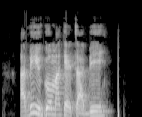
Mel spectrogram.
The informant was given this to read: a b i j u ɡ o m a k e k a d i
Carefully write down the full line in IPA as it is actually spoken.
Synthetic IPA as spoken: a b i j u ɡ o m a k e t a b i

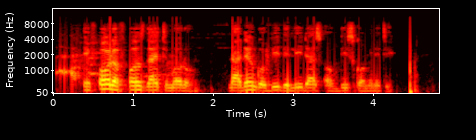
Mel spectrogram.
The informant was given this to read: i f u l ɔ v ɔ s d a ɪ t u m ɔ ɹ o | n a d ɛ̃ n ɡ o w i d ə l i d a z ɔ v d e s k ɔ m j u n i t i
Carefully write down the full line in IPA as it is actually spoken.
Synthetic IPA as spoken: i f ɔ l ɔ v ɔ s d a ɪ t u m ɔ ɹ o | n a d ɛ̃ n ɡ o b i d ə l i d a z ɔ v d i s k ɔ m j u n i t i

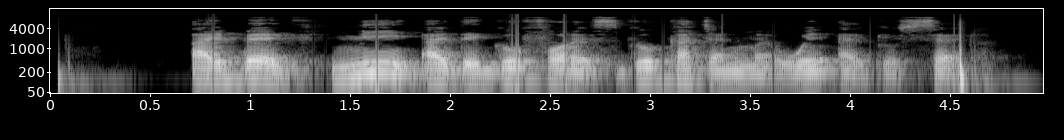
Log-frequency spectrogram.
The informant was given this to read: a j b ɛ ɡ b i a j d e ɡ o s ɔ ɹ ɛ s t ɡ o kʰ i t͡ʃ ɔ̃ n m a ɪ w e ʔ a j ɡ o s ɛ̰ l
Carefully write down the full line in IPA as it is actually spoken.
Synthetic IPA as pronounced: a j b ɛ ɡ m i a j d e ɡ o f ɔ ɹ ɛ s t ɡ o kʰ a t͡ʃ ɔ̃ n m a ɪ w e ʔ a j ɡ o s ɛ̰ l

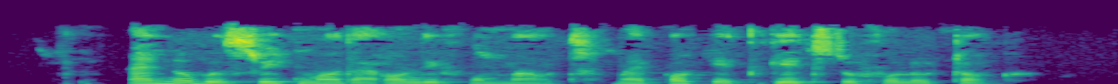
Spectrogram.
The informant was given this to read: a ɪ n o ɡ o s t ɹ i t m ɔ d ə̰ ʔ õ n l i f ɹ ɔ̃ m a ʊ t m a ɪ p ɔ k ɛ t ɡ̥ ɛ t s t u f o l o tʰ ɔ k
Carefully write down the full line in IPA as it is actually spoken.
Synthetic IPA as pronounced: a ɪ n o ɡ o s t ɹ i t m ɔ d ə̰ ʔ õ n l i f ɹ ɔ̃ m a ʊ t m a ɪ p ɔ k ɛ t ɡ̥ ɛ t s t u f ɔ l o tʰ ɔ k

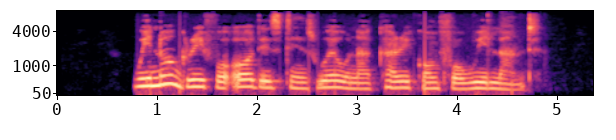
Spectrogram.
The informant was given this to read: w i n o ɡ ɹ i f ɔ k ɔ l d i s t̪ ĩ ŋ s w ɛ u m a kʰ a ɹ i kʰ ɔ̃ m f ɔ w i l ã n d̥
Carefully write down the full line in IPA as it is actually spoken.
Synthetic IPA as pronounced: w i n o ɡ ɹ i f ɔ ʔ ɔ l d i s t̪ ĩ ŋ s w ɛ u n a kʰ a ɹ i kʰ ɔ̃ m f ɔ w i l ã n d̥

